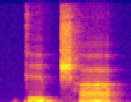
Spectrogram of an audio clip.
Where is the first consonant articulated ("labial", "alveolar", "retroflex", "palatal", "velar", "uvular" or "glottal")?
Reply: velar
